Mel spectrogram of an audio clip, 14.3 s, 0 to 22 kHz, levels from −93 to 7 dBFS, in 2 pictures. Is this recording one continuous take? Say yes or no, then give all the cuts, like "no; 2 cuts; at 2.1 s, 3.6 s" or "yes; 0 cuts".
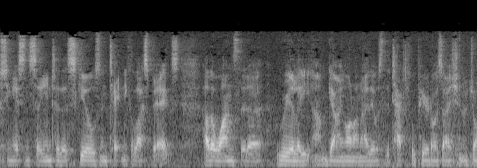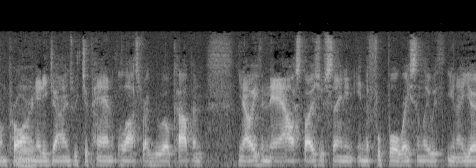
yes; 0 cuts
